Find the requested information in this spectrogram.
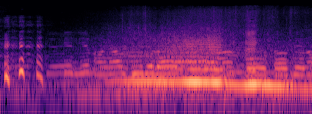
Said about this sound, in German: Mit dieser Schrottkiste, die klingt wie ein aufgebohrter Rasenmäher, fährt Johansson Autorennen. Folk Races, um genau zu sein, eine schwedische Rennserie, in der die FahrerInnen mit alten Autos auf Schotterpisten gegeneinander fahren.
